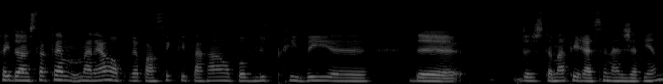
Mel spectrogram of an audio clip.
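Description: In a Quebec accent, a woman talks at a fairly quick pace. Her intonation is monotone and flat. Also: fairly low pitch for a woman. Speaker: podcast host. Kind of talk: interview.

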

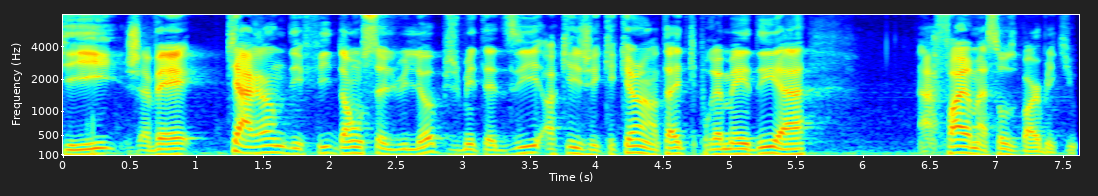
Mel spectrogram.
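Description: A man speaks fairly slowly in a fairly low pitch with a bright, sharp tone. The recording is very clean and the background silent. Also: ordinary pitch variation. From Quebec, Abitibi-Témiscamingue. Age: 40s. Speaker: radio host. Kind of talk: casual chat. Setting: bar.

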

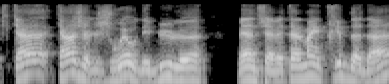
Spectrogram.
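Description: A man with a Quebec accent speaks at a moderate pace and a fairly high pitch, using ordinary pitch variation. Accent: Québécois French. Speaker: comedian. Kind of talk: casual chat.

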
